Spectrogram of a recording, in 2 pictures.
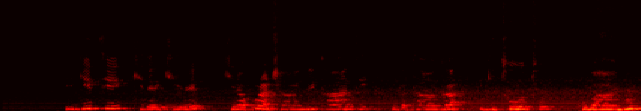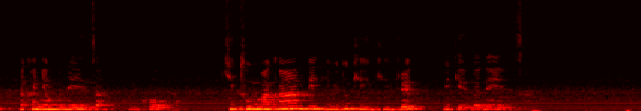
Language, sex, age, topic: Rundi, female, 25-35, agriculture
